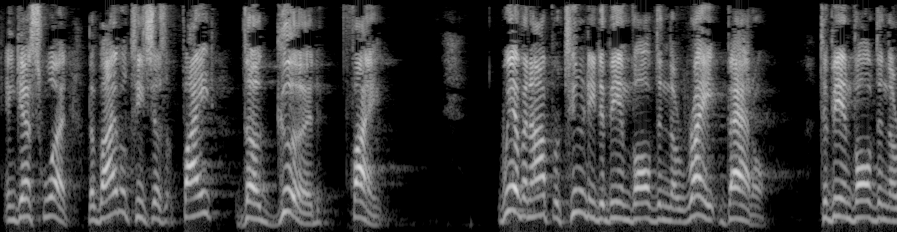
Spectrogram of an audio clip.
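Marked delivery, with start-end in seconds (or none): 1.8-3.8 "fight the good fight" said slowly, each word weighted; solemn slow preacher's refrain; slow emphatic. Shown as a demonstration. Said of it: "preacher drawls theme phrase".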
